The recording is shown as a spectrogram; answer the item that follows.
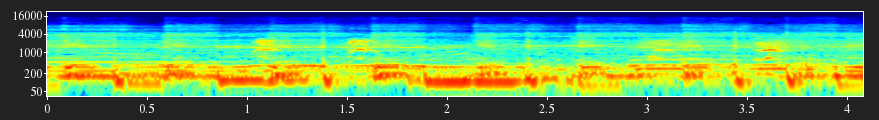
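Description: Upbeat music with bass and guitar playing steadily, while a dog barks in short yaps over it: twice about a second in, then a few more times near the end.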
